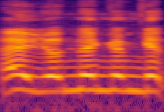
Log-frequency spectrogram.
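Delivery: talking with mouth full. Reacting to comments while eating, talking with mouth full. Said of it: "with food in my mouth".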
